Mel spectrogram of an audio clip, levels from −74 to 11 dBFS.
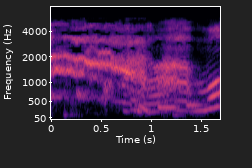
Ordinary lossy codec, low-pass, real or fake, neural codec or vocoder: MP3, 24 kbps; 7.2 kHz; fake; codec, 24 kHz, 6 kbps, HILCodec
